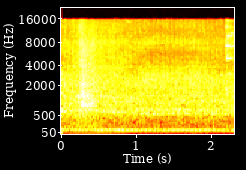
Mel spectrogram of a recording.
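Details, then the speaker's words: Honda Click 150 after fixing a very noisy engine by replacing the magneto, whole crankshaft and side bearing: quiet even low idle with no ticking, knocking or grinding; engine now healthy. "yun mga kuys, tahimik na. At hindi na siya balagbang intuno kanina."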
